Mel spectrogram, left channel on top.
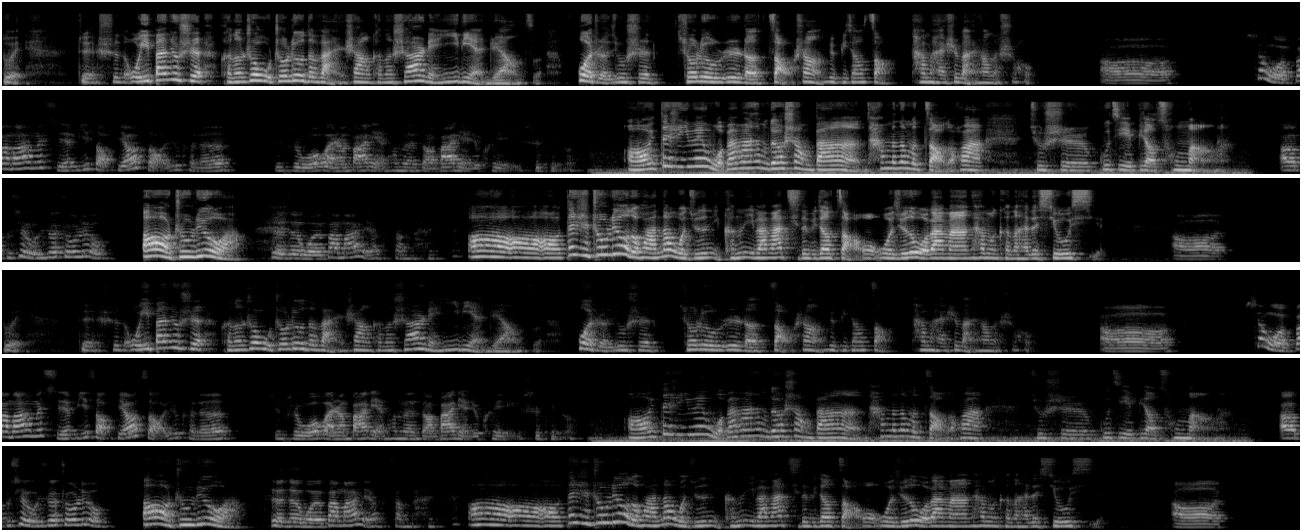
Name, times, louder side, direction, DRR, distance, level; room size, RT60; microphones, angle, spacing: voice 1, 0.0-0.4 0.8-10.3 19.2-25.3 27.4-28.4 30.6-37.0, left 8 dB, 75° left, 0.3 m, -25 dB
voice 2, 11.0-11.7 12.4-15.2 15.7-18.7 25.8-27.0 28.6-30.3 37.6-38.1, right 2 dB, 50° right, 1.5 m, -34 dB
sound 1, 18.8-25.5, equal, 5° left, 0.7 m, -42 dB
10.0 x 7.0 x 2.3 m
head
